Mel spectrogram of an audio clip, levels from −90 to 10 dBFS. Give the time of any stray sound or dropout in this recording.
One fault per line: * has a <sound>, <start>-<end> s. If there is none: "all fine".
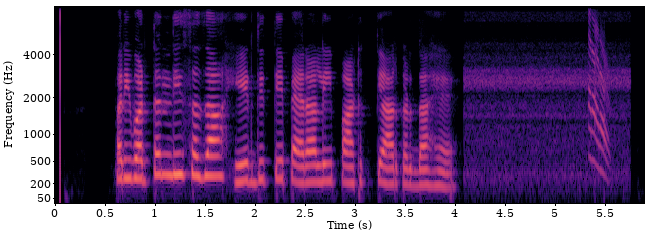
* has a chirp, 5.3-5.6 s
